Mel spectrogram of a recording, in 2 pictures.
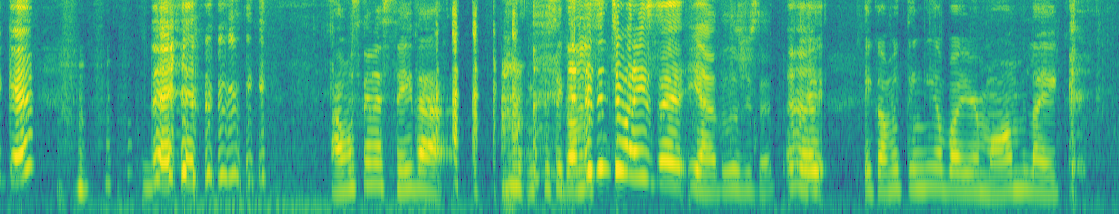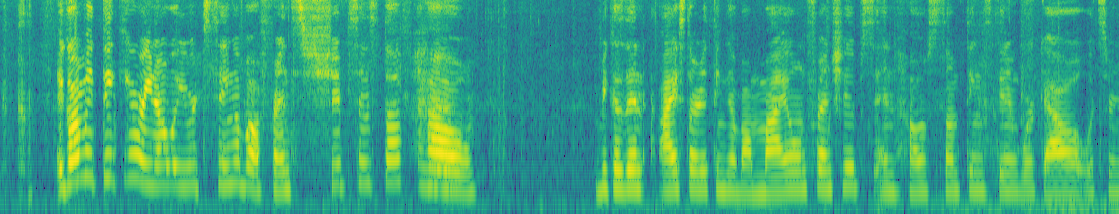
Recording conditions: background noise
